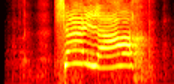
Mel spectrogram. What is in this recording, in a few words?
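"goat", hearing impaired; shan1yang2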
